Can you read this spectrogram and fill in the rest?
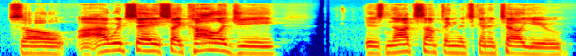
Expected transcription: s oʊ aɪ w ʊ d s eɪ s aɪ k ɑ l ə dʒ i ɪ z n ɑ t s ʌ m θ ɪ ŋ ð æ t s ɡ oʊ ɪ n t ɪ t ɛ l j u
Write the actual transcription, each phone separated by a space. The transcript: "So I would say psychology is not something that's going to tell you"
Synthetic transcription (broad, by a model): s oʊ aɪ w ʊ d s eɪ s aɪ k ɑ l ə dʒ i ɪ z n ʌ t s ʌ m θ ɪ ŋ ð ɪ t s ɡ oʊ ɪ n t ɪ t ɛ l j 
